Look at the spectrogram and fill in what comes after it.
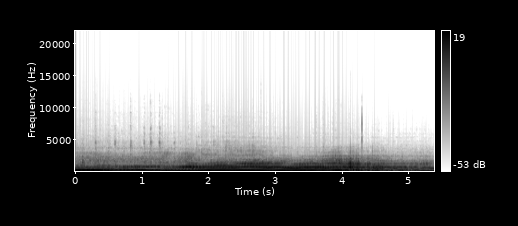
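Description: Ferrari 458 Challenge race car's V8 engine pulling away at low speed. Its note rises slowly in pitch for about four seconds, then drops back and runs on more steadily.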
